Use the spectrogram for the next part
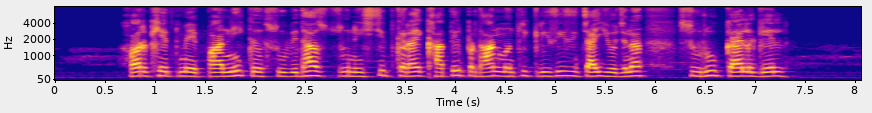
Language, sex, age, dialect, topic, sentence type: Maithili, male, 25-30, Eastern / Thethi, agriculture, statement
